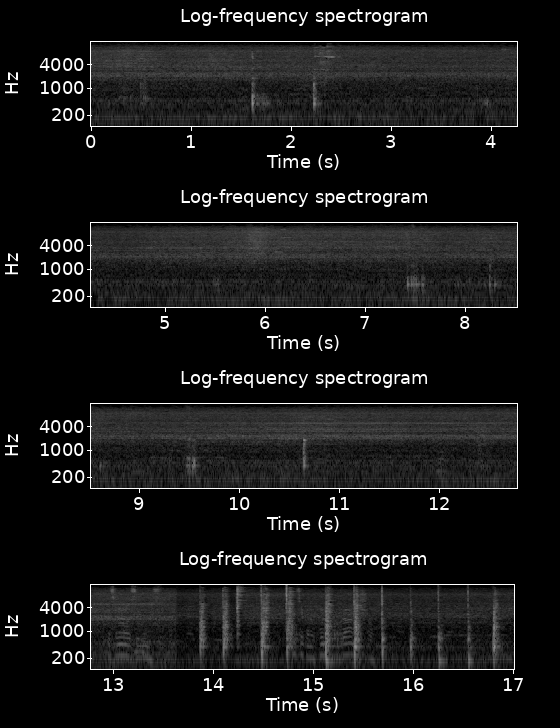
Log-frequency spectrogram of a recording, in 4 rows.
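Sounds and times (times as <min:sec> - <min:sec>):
short knocks: 0:13.9 - 0:17.0.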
